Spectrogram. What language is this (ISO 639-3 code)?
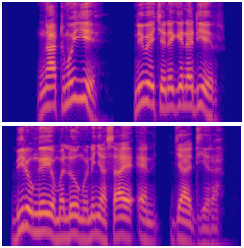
luo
